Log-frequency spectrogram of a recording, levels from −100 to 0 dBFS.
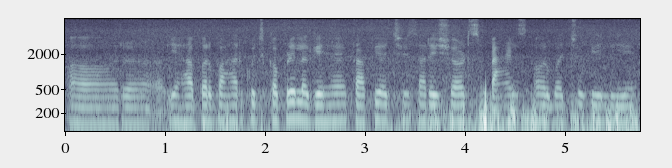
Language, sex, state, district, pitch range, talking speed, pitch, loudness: Hindi, male, Maharashtra, Chandrapur, 130-140 Hz, 185 wpm, 140 Hz, -24 LUFS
